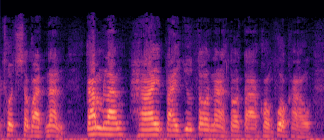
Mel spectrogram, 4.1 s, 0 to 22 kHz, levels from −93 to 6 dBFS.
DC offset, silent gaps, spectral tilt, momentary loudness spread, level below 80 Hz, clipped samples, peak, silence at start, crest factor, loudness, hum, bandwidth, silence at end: under 0.1%; none; -6 dB/octave; 8 LU; -48 dBFS; under 0.1%; -4 dBFS; 0 s; 16 dB; -20 LUFS; none; 14 kHz; 0 s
